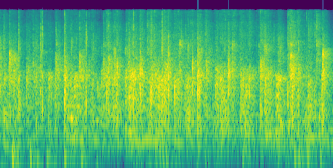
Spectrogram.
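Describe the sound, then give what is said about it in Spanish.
Applause from a group clapping together, a steady, dense patter of many hands that holds at an even level for about four seconds. “Señores, un aplauso para Spike, que ya haya llegado tarde.”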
